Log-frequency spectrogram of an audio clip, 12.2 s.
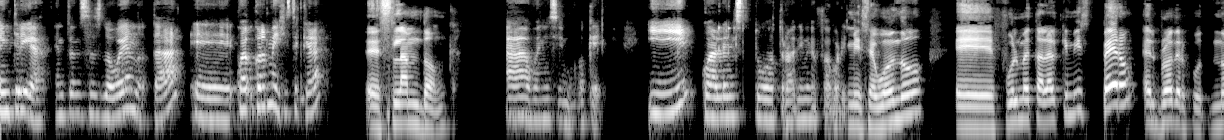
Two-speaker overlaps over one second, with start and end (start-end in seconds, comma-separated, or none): none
